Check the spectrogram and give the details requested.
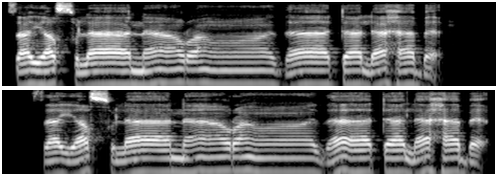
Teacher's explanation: on ne dit pas naran clairement, mais là c'est ikhfa. Donc on fait ce qu'on appelle al-ikhfa, c'est-à-dire il faut prolonger un peu et faire un peu de ghunna.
